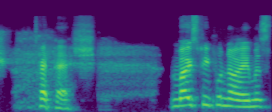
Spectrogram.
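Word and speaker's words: Țepeș: Tepeesh. Tepeesh.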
